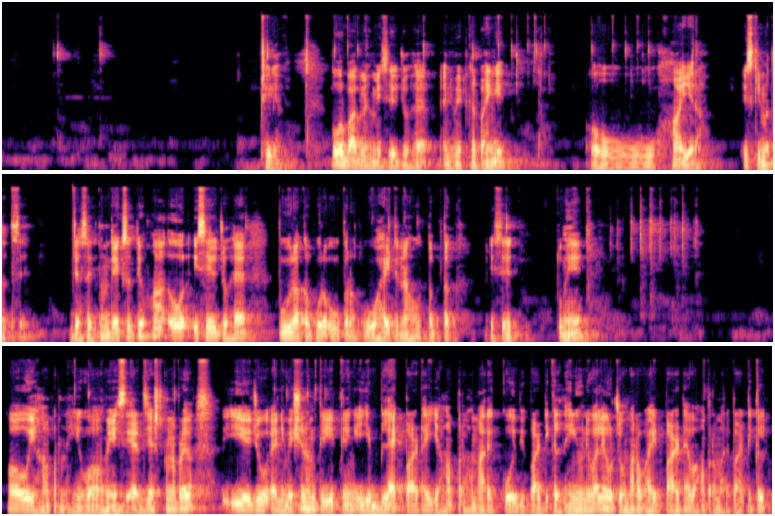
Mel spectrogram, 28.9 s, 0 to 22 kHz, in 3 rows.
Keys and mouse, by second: 3.8-5.3 middle drag, 5.3 click, 6.2-8.6 middle drag, 8.6-11.7 drag, 14.2-15.8 shift+middle drag, 15.8-19.0 drag, 20.1-26.3 middle drag, 28.0-28.9 middle drag.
